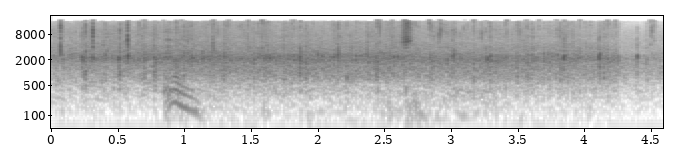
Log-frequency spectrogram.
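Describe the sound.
Steady applause from a sizable audience welcoming a speaker who comes to preach, dense and continuous clapping for several seconds with a brief voice-like sweep early on, tapering slightly at the end.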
